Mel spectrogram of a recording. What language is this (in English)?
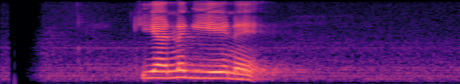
Sinhala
